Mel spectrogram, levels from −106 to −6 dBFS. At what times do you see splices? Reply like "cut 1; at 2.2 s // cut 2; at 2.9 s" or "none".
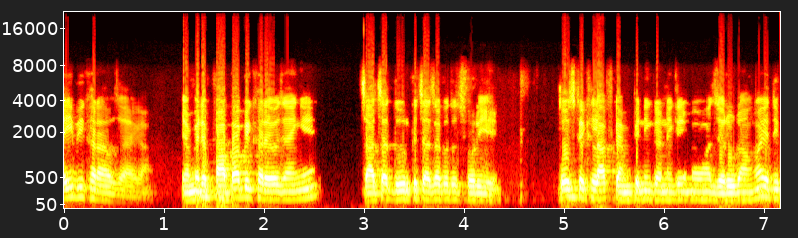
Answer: none

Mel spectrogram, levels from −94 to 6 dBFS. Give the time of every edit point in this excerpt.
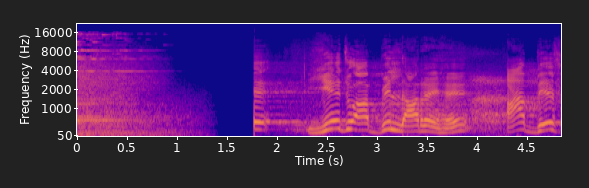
cut 1; at 1.8 s

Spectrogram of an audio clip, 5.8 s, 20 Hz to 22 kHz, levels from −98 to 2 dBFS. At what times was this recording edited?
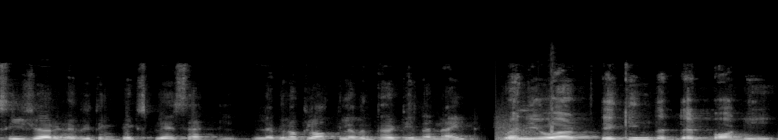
cut 1; at 3.6 s

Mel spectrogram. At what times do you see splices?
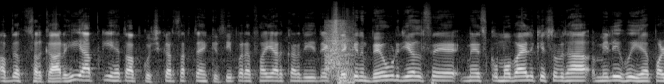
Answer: cut 1; at 3.3 s

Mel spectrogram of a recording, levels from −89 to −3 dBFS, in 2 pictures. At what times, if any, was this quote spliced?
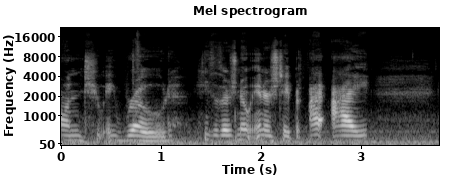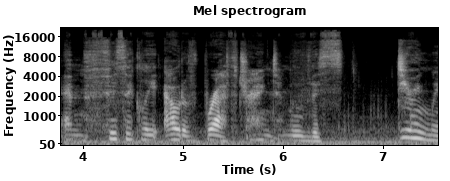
none

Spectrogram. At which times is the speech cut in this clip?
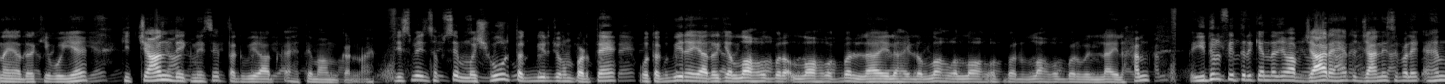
cut 1; at 3.9 s // cut 2; at 11.7 s

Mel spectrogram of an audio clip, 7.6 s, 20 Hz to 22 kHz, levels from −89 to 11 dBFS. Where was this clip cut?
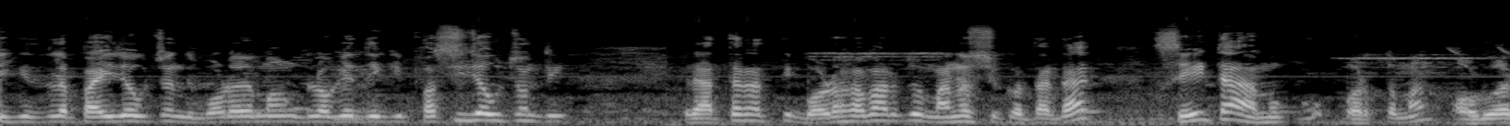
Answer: cut 1; at 3.2 s

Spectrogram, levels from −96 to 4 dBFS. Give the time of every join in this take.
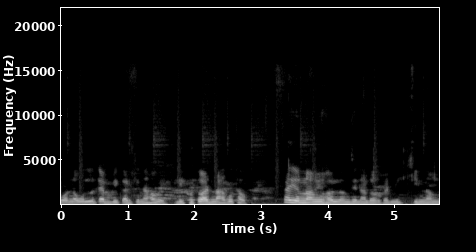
none

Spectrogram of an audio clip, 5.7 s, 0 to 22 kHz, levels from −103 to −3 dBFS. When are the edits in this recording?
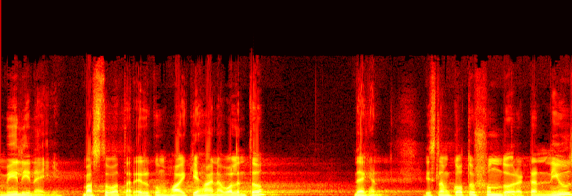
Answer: none

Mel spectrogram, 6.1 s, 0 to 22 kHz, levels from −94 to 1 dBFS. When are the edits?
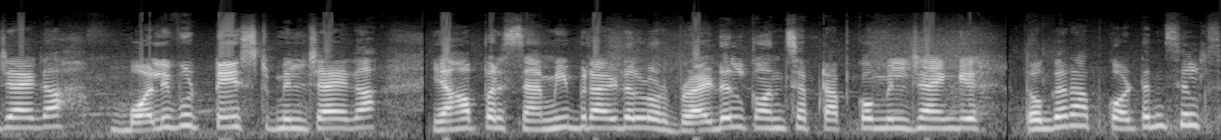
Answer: cut 1; at 2.0 s // cut 2; at 5.0 s

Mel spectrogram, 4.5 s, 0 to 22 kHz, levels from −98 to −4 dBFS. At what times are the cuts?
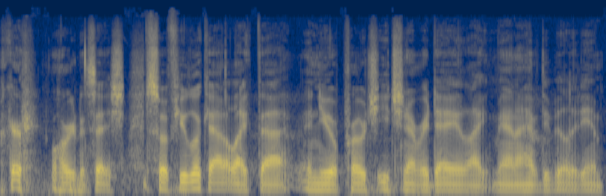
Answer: cut 1; at 1.1 s // cut 2; at 2.8 s

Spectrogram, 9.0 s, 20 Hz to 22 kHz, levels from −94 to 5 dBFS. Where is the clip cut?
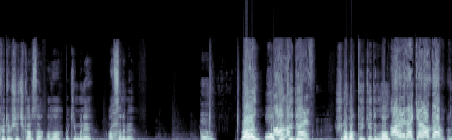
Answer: cut 1; at 1.3 s // cut 2; at 7.9 s

